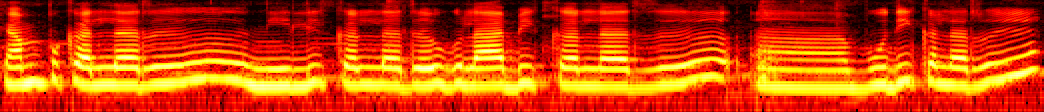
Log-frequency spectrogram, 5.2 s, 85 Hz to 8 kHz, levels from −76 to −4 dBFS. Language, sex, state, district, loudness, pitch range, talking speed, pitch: Kannada, female, Karnataka, Dharwad, -16 LUFS, 250-285 Hz, 150 wpm, 260 Hz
